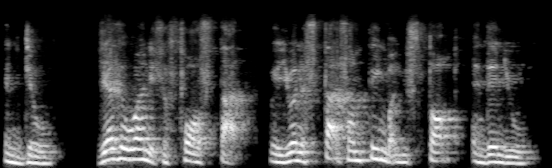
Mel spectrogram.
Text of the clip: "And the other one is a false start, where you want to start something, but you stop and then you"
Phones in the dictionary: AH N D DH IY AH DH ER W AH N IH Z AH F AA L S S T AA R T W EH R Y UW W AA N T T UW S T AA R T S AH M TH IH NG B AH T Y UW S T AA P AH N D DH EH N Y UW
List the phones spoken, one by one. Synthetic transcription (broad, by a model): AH N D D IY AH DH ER W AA N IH S AH F AA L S S T AA T W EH Y UW W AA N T T UW S T AA T S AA M T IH NG B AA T Y UW S T AA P AH N D EH N Y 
